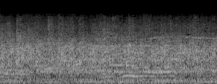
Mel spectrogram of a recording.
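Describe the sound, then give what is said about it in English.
A large stadium crowd cheers and applauds after Tebow's first hit, an opposite-field base hit, a dense, steady roar of clapping and voices that holds loud for about two seconds. “Oh, shut up, crowd.”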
